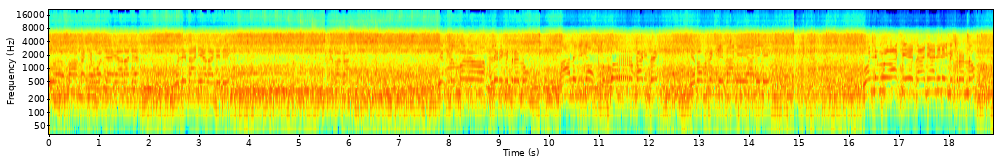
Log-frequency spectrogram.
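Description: A tractor-driven thresher works through a pigeon pea harvest outdoors, a steady loud mechanical roar running throughout with wind buffeting, while people talk over it.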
